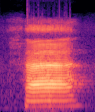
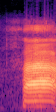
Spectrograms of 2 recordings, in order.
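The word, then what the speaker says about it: فاء: এটার উচ্চারণটাও সহজ, এটা হচ্ছে ফা, ফা। আমাদের উপরের দুই দাঁত নিচের ঠোঁটের এই পেট অর্থাৎ এই অংশটার সাথে লাগবে, লেগে উচ্চারিত হবে ফা, ফা, ফা, এরকম ভাবে।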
